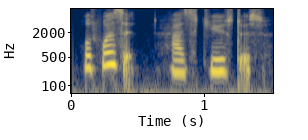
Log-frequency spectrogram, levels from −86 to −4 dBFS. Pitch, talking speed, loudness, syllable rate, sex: 250 Hz, 200 wpm, -18 LUFS, 7.3 syllables/s, female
